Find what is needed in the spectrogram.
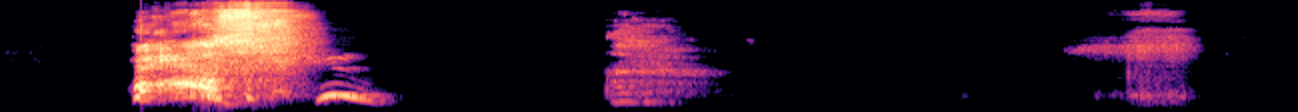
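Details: Self-recorded adult sneezing on waking, with a stuffy nose attributed to cooler weather, not sick: one loud explosive sneeze then two softer bursts; sneezing.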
